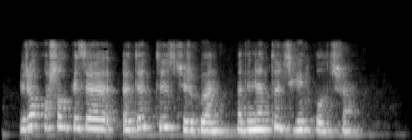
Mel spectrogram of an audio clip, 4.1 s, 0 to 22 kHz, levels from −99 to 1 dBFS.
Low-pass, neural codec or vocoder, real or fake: 7.2 kHz; none; real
